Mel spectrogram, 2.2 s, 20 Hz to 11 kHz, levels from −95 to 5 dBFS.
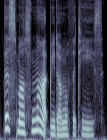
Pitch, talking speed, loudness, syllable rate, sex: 190 Hz, 225 wpm, -19 LUFS, 4.2 syllables/s, female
